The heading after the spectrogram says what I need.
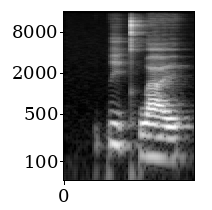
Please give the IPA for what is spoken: p i˥˨ kʰ w a˩ ɪ̯

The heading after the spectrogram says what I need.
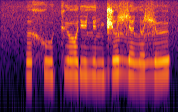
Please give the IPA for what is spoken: ə x u kʲ ɔː ɾʲ ø lʲ ə n d͡ʒ ə ɮ ɛ l ə ɮ ø

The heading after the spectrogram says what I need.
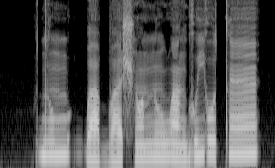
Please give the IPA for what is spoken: d ũ˧ m u˧ ɡ͡b a˨ b a˨ ʃ ɔ̃˧ n ũ˧ w ã˧ ɡ u˦ j o˦ t ɛ̃˦

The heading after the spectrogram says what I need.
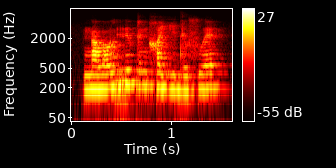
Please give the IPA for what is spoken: ŋ a˩ lˠ o˩˧ l rʲ o˧˥ ɡ ɛ˧ ŋ χ ɛ˧ ʎ i˩˧ d e˩˧ sʷ ɛ˧˥

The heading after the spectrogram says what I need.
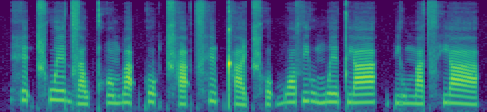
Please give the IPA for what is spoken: h e˦ ʔ t͡ɕʰ w e˦ d͡z a˨˩ w kʰ ɔ̃˧ b a˦ ʔ k o˦ ʔ t͡ɕʰ a˨ ʔ t͡sʰ ẽ˦ p̚ kʰ a˨˩ t͡ɕʰ o˨ ʔ b ɔ˦ s j u˥˧ m w e˦ t̪ j a˦ | p j u˧ m a˧ t͡sʰ j a˥˧

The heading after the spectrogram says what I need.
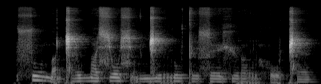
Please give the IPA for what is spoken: s u n a̰ ɡ͡ǁ ɛ w n a ɕ o ɕ o̰ n ŋ͡ǁ i r u t i ɬ e xʲ ɯ ɾ ʌ r h o̰ ǁ ɛ

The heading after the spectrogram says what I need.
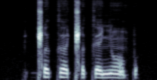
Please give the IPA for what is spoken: ǁ ə k ɜ ǁ ə k ɛ ɲ ɔ̃ p

